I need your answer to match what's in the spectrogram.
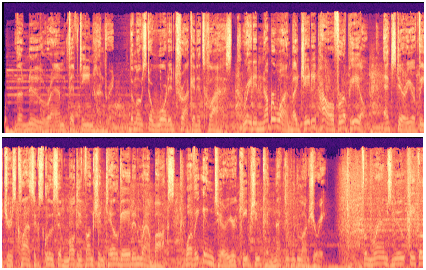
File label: English American automotive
